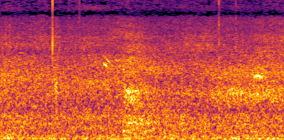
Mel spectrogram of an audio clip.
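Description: Steady outdoor harbour ambience: wind rumbling on the microphone over a wash of distant harbour and city noise.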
